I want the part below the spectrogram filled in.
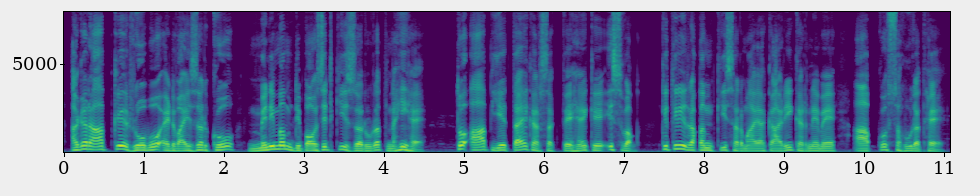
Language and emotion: Urdu, neutral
